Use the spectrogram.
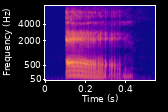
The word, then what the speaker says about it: est: So il est, or then elle est. So you can notice that even if we write them differently, this est like that and est like that, we pronounce them the same way.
